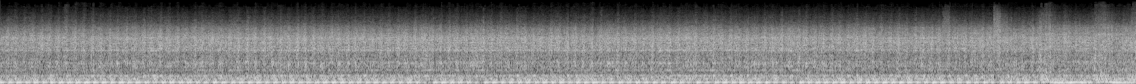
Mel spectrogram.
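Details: Second Suzuki LTZ400/KFX400 single-cylinder quad, fired up after the same post-winter service (new carburetor, cable, chain, oil and filter): steady, even putter at about three beats a second, no stumbling or misfire; clean normal idle.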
